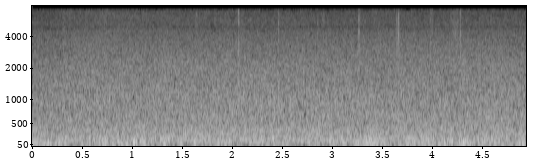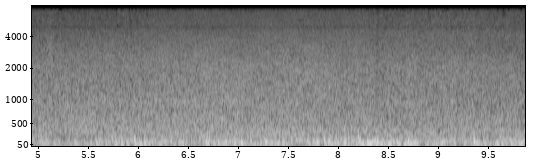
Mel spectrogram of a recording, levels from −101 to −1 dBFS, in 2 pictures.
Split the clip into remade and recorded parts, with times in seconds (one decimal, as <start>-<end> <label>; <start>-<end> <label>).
0.0-6.1 recorded; 6.1-8.2 remade; 8.2-9.9 recorded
